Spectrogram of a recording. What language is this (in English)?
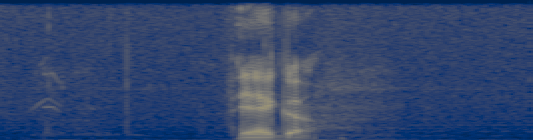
Norwegian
